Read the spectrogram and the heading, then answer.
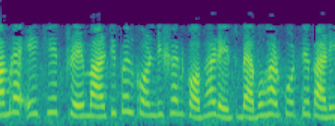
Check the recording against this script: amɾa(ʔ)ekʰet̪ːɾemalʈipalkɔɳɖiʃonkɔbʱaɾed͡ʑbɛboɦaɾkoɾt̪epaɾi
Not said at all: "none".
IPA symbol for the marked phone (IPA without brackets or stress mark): ʔ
